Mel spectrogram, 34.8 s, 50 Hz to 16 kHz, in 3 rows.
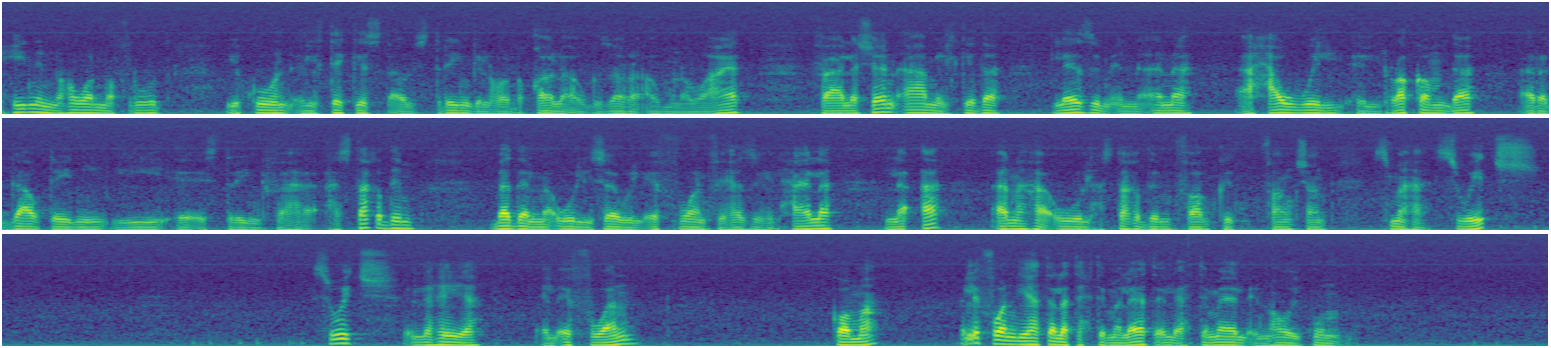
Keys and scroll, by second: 18.5 BackSpace, 22.3-24.2 typing, 28.2 Return, 28.6 ,.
